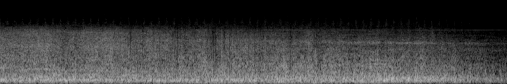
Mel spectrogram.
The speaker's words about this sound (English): What does a helicopter sound like? What does a fleet of helicopters sound like? What do planes going to war sound like? It's like locusts.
